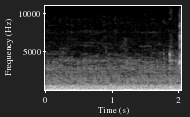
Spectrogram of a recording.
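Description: Steady low mechanical hum with an even background hiss, like a motor or engine running without change.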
